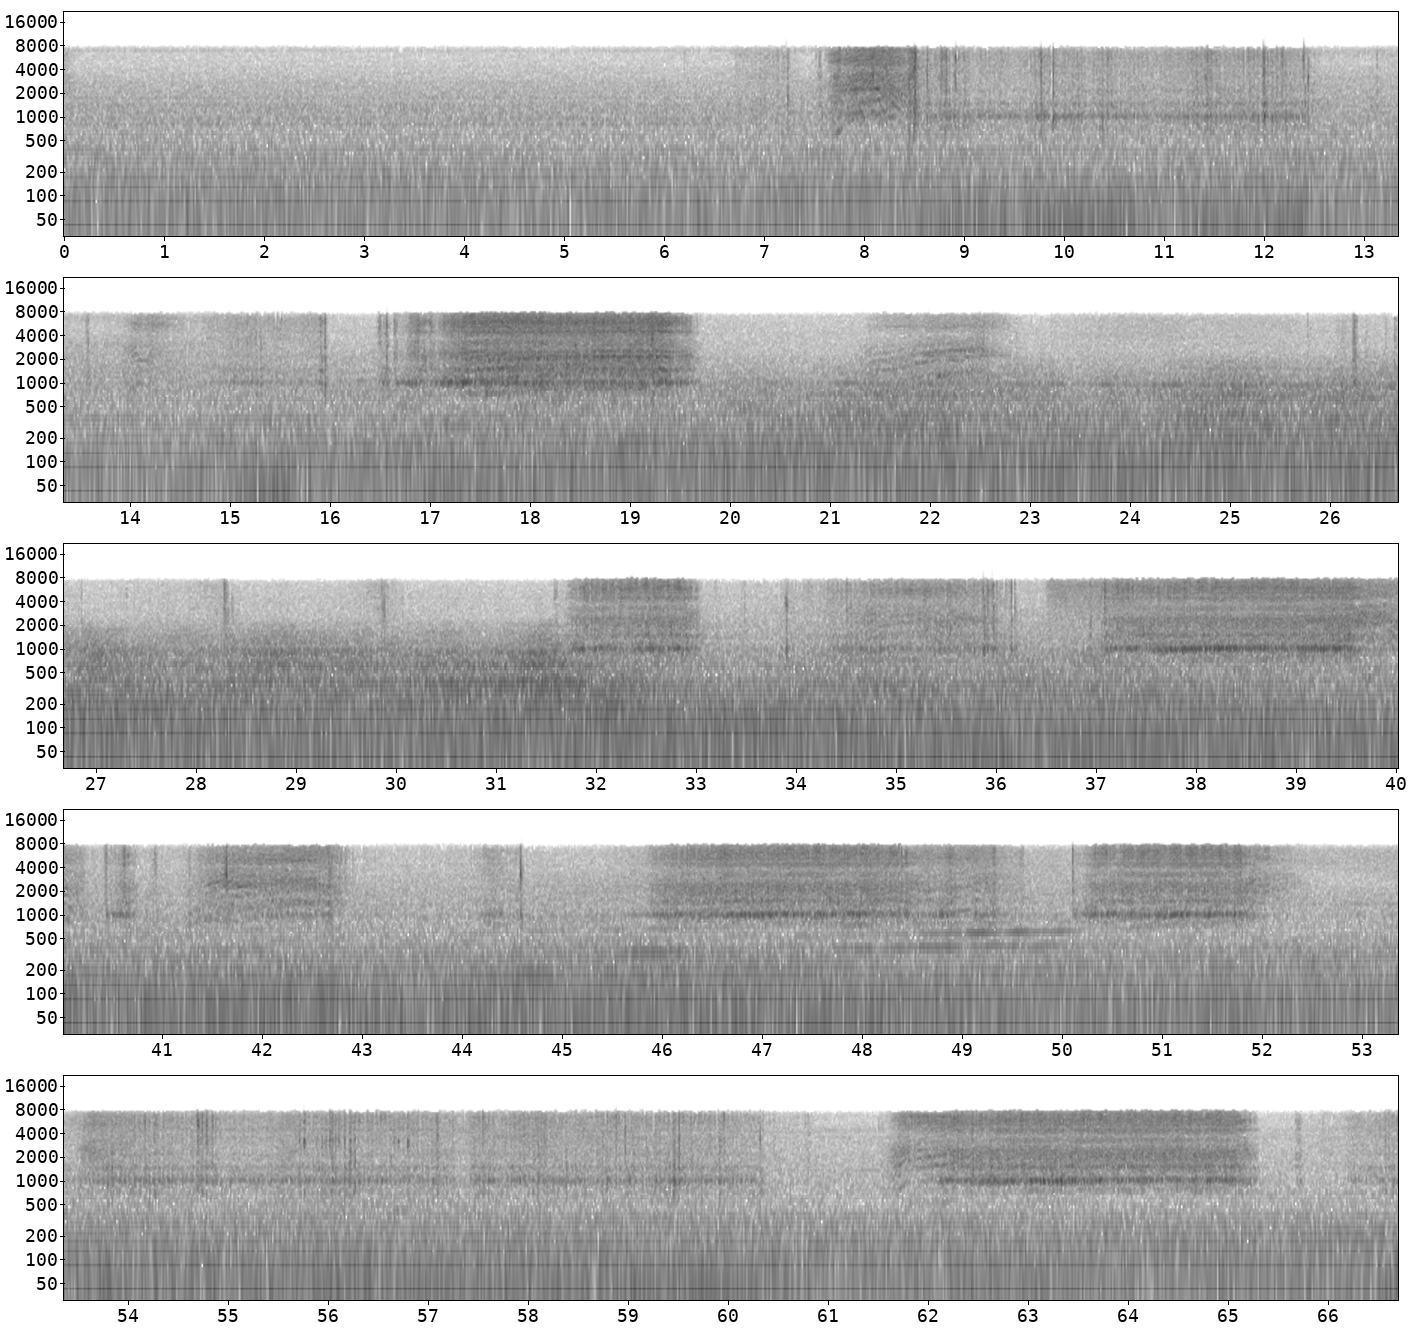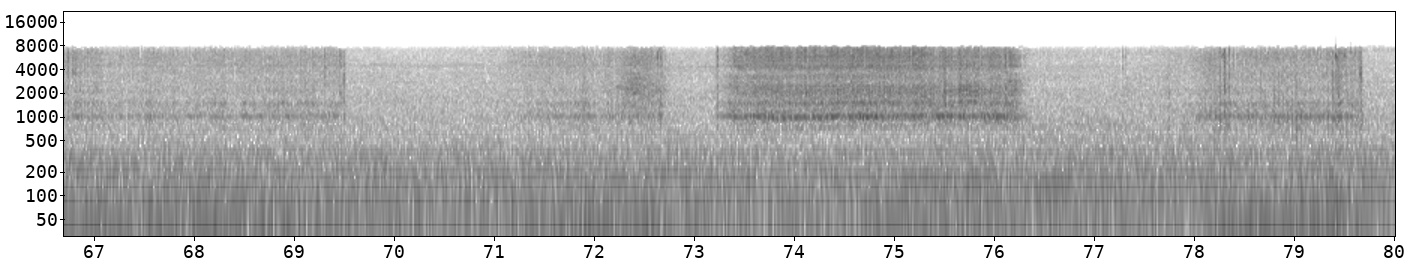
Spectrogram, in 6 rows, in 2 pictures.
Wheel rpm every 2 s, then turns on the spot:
0, 0, 0, 10, 20, 20, 10, 10, 60, 70, 0, 0, 0, 0, 0, 20, 20, 10, 30, 40, 10, 0, 20, 60, 20, 40, 10, 20, 20, 20, 10, 60, 30, 20, 10, 20, 30, 60, 10, 10.
8-12 14-16 34-36 40-42 52-60 66-72 78-80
